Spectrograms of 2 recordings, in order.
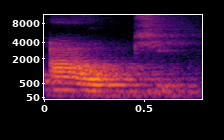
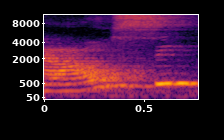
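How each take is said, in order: First: The consonant before the last vowel is a K sound. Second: The consonant before the last vowel is an S sound. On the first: The speaker calls it wrong. "se você não vai ter som de alque não, de K?" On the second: The speaker calls it right. "É alce animal"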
